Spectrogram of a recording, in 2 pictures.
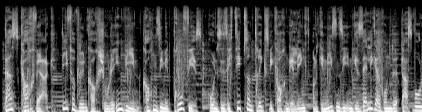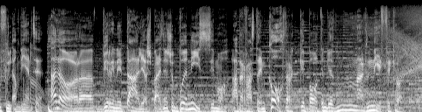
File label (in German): Radiospot; Das Kochwerk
